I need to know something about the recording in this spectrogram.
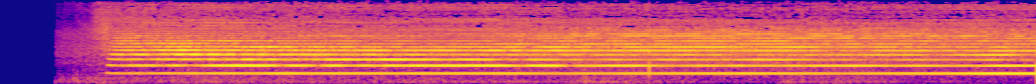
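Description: Conch shell (shankha) blown in one long, steady note that starts about a second in and is held without a break.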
